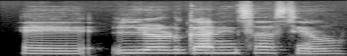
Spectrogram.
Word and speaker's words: l'organisation: And what happens to la organisation when you put them together? I don't pronounce. Show me. L'organisation.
